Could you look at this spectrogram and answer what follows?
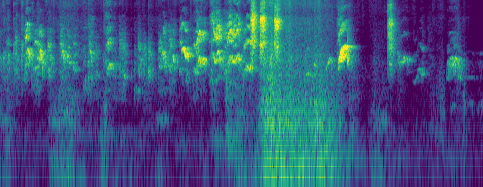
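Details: Budgerigars feeding in a backyard aviary: dense, scratchy warbling chatter with rapid chirps, plus a burst of broadband rustling or wing noise midway and a sharp squeak near the end.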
